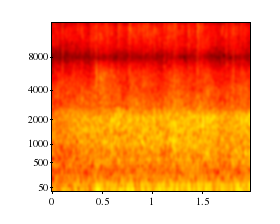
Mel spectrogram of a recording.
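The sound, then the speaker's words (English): Audience applause for a missionary, brisk continuous clapping from a crowd at an even, moderate level throughout. “We got a brother here that's been a missionary for longer than I have, before I was even born, David Stewart Sr. Give a hand clap to him.”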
